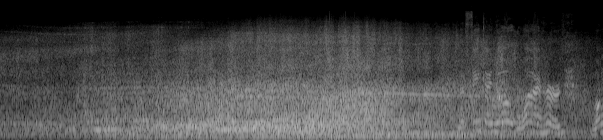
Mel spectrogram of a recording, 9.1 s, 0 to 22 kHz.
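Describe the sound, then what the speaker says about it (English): Boeing 777 of Qatar with GE90 jet engines starting at Schiphol airport, a steady broad roar swelling and easing across the clip, distant and continuous, with voices talking over it near the end. "Those were GE90s over there being started."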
